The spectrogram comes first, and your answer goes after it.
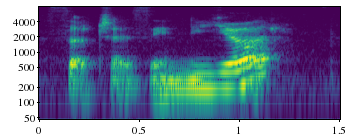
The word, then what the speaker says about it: gör: So G followed by Ö is as in the word gör is soft, so it's almost like a y sound, like a y sound, soft y sound, or like the Swedish j, y.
